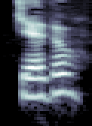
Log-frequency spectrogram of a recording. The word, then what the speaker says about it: quedo: The E doesn't split here, but good for trying. Quedo. Quedo. I remain myself. Me quedo. Me quedo. This means I stay. Me quedo.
